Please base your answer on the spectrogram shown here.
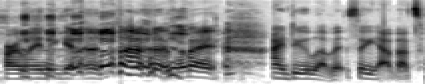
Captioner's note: laughs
